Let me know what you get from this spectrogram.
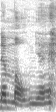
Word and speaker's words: pneumonia: At least there will be plenty implied if you got pneumonia and die. Question. Why do they spell ammonia pneumonia? Like, see, the poor P, it's there for no reason.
